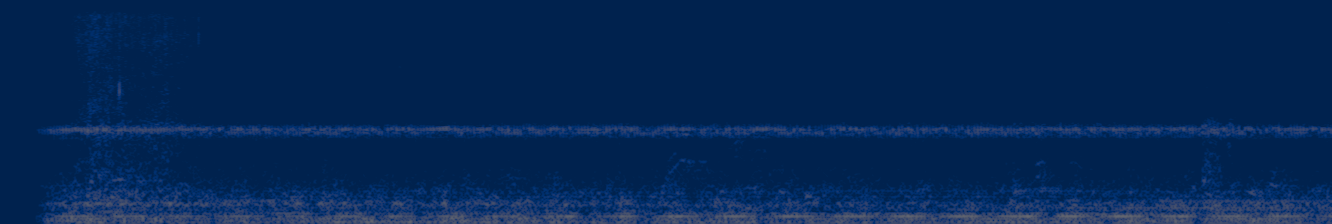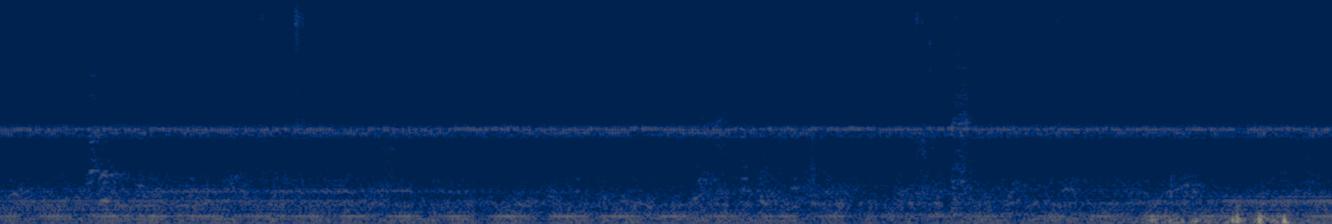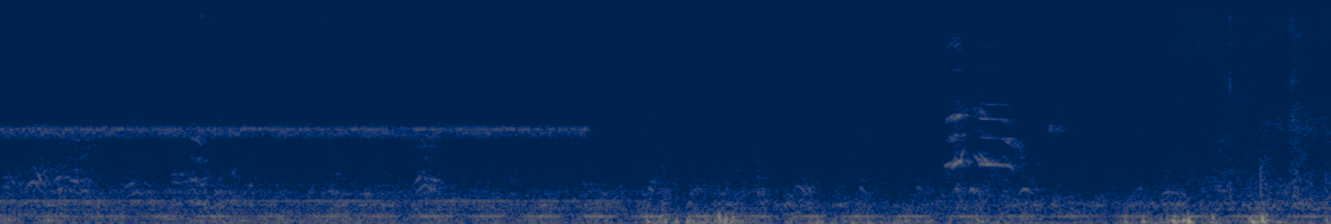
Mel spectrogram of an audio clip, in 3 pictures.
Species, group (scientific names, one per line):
Gryllotalpa gryllotalpa
Orthoptera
